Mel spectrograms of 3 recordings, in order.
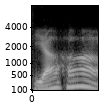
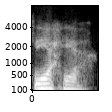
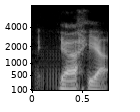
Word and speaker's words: Yahya: John, and should I pronounce it Yaha, or how do I pronounce the name? It's Yahya. Yahya, okay.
